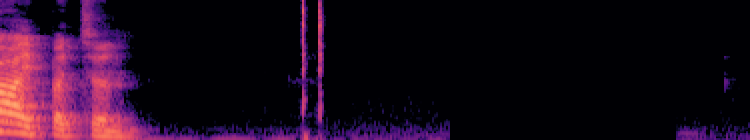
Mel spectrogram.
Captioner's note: click sound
